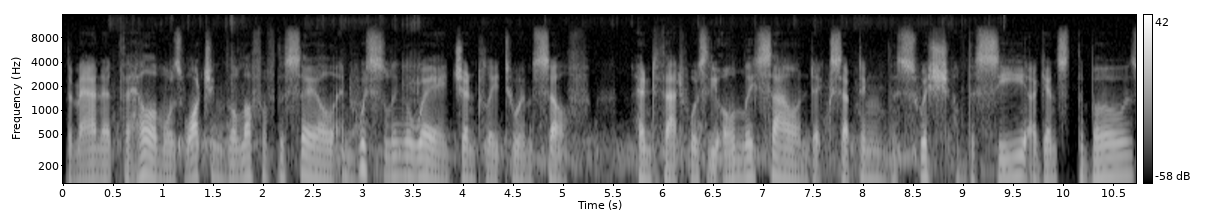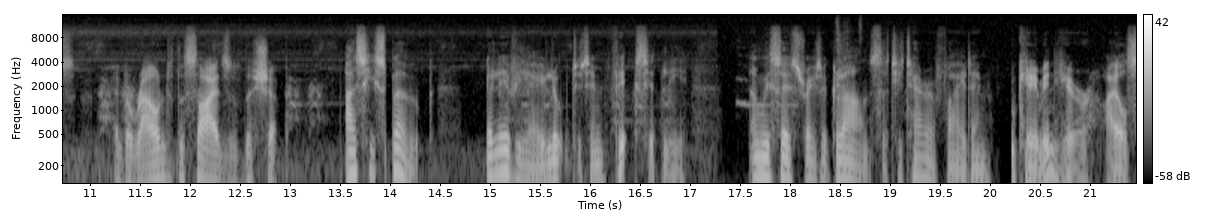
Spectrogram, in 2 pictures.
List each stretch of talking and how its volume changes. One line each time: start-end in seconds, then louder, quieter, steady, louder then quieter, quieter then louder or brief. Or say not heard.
0.0-21.4 steady.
